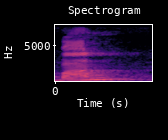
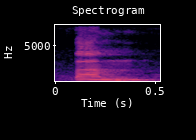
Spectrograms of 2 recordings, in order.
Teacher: তানভীনের উচ্চারণ বাংলায় দন্তন্য এর উচ্চারণ হয়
